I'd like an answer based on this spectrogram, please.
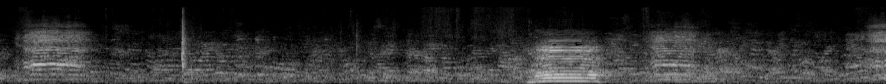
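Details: Cashmere goats getting rowdy at Shepard's Harvest 2016 give three loud, nasal, harmonic bleats, one at the start and two close together near the end. A person talks in between, and there is one sharp click.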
